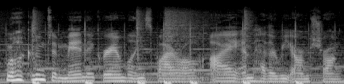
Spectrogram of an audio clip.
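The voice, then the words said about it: Husky, froggy morning voice. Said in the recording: “Frog just popped out of my throat. ... lovely, lovely, lovely morning, sexy voice.”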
